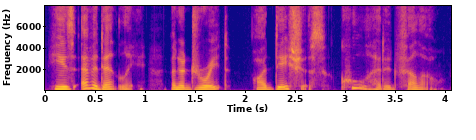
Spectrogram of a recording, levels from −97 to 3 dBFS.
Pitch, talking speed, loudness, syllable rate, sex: 195 Hz, 135 wpm, -20 LUFS, 5.1 syllables/s, female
